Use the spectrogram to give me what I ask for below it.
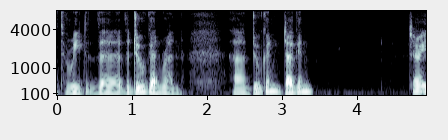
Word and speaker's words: Duggan: Duggan? Jerry How do you say Dugan. it? Dugan, yeah.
